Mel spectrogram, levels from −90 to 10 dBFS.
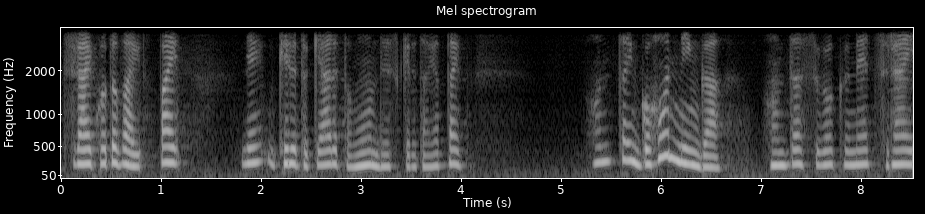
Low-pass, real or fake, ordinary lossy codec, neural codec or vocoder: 3.6 kHz; fake; Opus, 64 kbps; codec, 16 kHz, about 1 kbps, DyCAST, with the encoder's durations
